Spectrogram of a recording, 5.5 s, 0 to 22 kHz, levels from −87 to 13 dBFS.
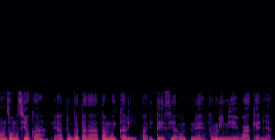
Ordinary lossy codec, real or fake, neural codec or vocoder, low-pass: none; real; none; none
